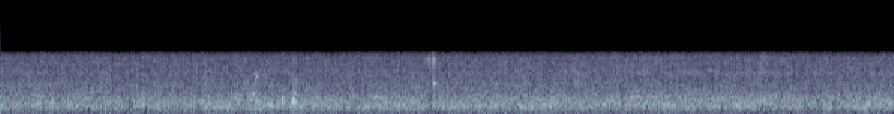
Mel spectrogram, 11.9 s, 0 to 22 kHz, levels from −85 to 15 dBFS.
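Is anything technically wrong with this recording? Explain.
Yes. Throughout the clip, heavy G.723.1 codec damage: the speech is confined to roughly 150 Hz to 3.6 kHz and sounds muffled and hoarse with smeared consonants, which fits a low-rate coder around 6.3 kbit/s working in 30 ms frames with a slowly updated vocal model.

At 1.70, 5.72, 8.27 and 10.70 s, VoIP packet loss is concealed by the speech codec. Each gap is about 30 ms, consistent with one lost frame. The decoder extrapolates its last pitch and filter at falling gain, giving a brief, fading fill before the speech recovers.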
